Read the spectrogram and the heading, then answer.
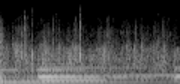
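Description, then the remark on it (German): A crowd claps steadily, a dense wash of overlapping hand claps, with a sustained low organ-like tone humming underneath throughout, applauding the brave people who have just prayed along. “Lasst uns all diesen mutigen Leuten mal einen Applaus geben.”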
